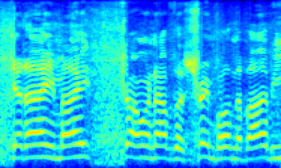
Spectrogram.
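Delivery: lightly put-on fake Australian accent; a hint of tourist's mock-Aussie accent; American faking Aussie. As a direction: mimic an American attempting Aussie slang. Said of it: "like an American coming to Australia".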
